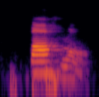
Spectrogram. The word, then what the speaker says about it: parents: The pronunciation of parents in French is parents. Parents. It has the same spelling, but we pronounce it as parents.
